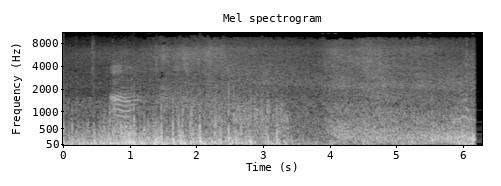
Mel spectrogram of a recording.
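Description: Wind buffeting the microphone over rough surf breaking on a beach, the noise settling steadier about four seconds in.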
